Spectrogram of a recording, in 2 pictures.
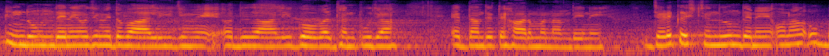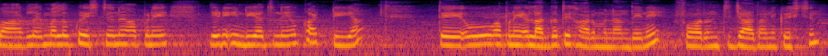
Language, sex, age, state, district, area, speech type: Punjabi, female, 18-30, Punjab, Fatehgarh Sahib, rural, spontaneous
